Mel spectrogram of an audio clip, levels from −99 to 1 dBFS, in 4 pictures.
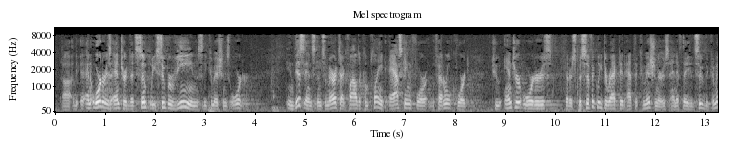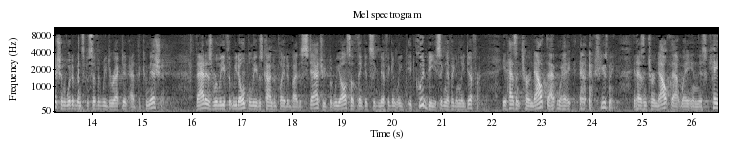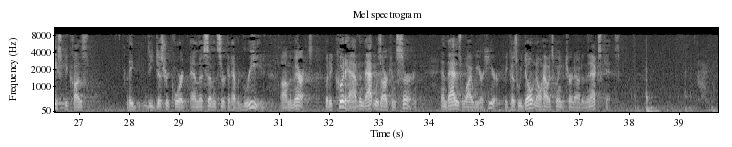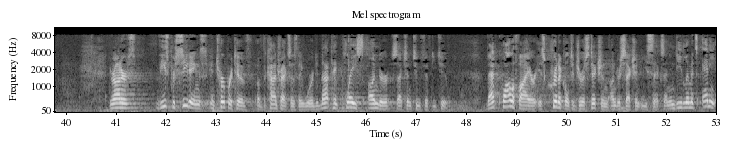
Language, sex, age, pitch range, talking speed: English, male, 40-59, 125-170 Hz, 185 wpm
